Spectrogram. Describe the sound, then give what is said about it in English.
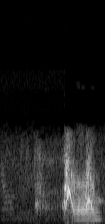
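A dog barking outdoors, giving a couple of sharp, yelping barks with a rising and falling pitch. “That's my dog.”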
